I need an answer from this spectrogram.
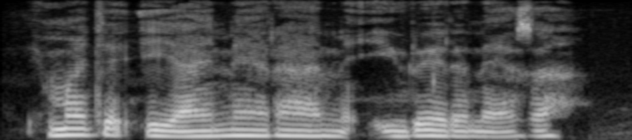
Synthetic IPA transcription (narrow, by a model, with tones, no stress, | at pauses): i˦ma˦d͡ʒḛ˦ʔi˨ja˨i˦ne˦ɾa˦˨nɪ̰˨ʔi˨ɾe˦˨ɾe˨ne˨za˦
